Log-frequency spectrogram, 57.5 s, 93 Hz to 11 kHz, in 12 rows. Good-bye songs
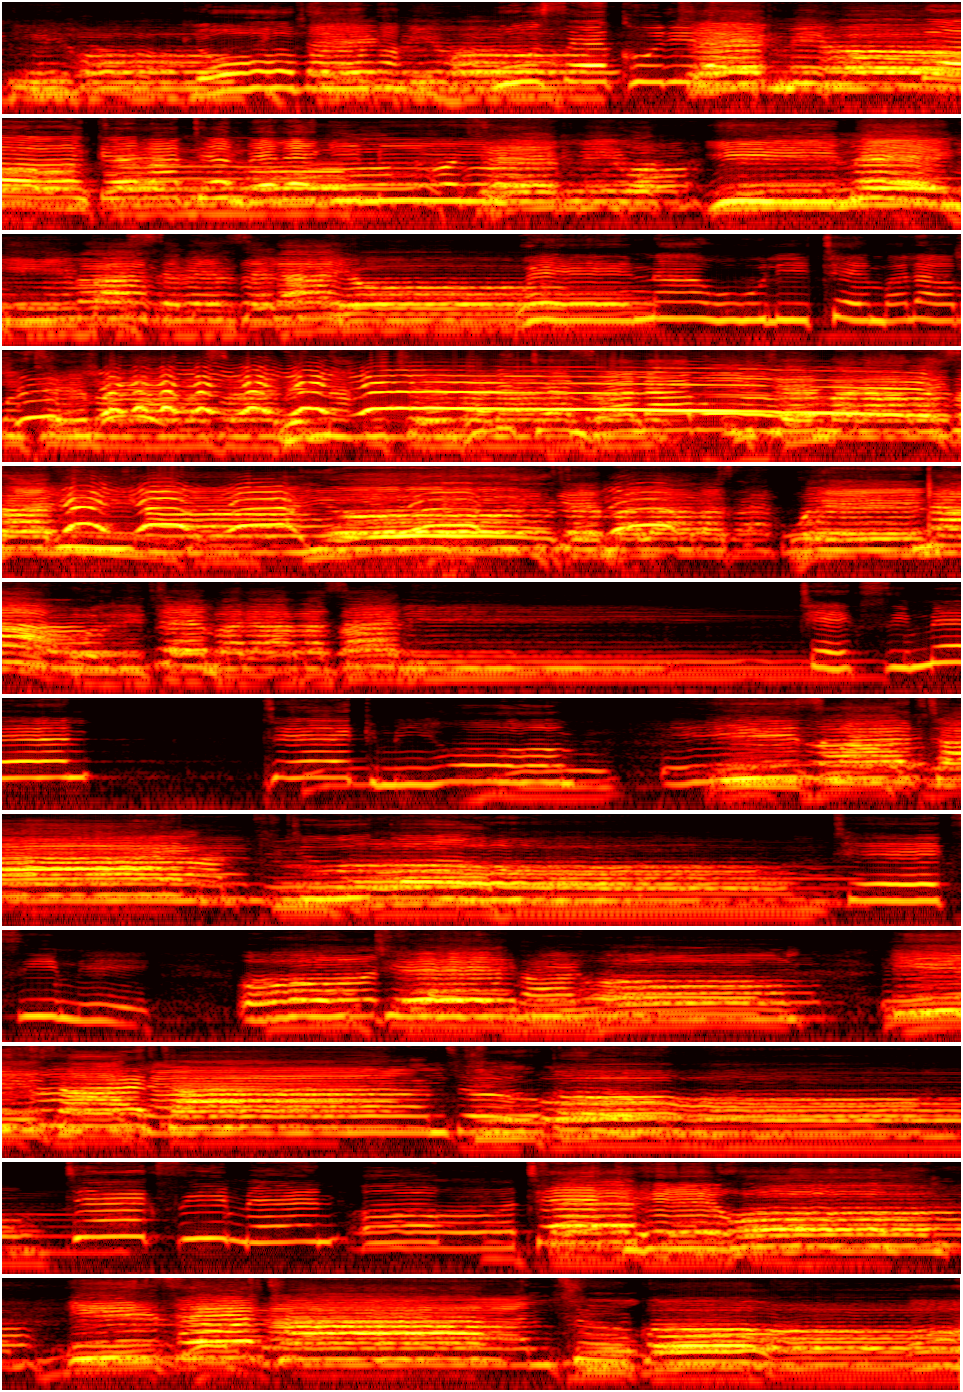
14.2 22.8

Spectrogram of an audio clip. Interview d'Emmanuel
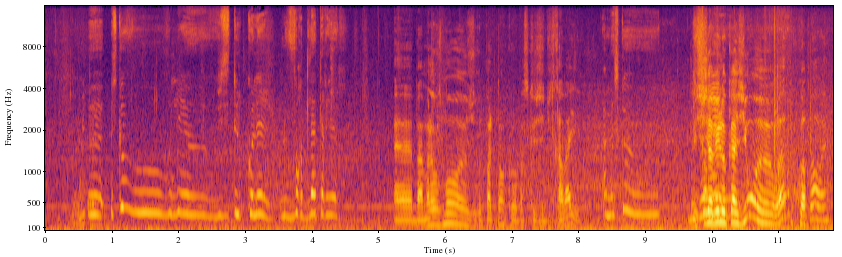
3.5 11.8

